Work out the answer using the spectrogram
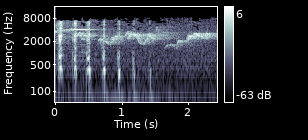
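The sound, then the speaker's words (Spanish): Hungry newly hatched crow chicks chirp in a quick series of several short, sharp calls over a thin, high, wavering whistle-like tone that climbs toward the end. “¡Caramba, pero qué hambre tienen! No acaban de salir del cascarón y ya están desesperados por comer.”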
